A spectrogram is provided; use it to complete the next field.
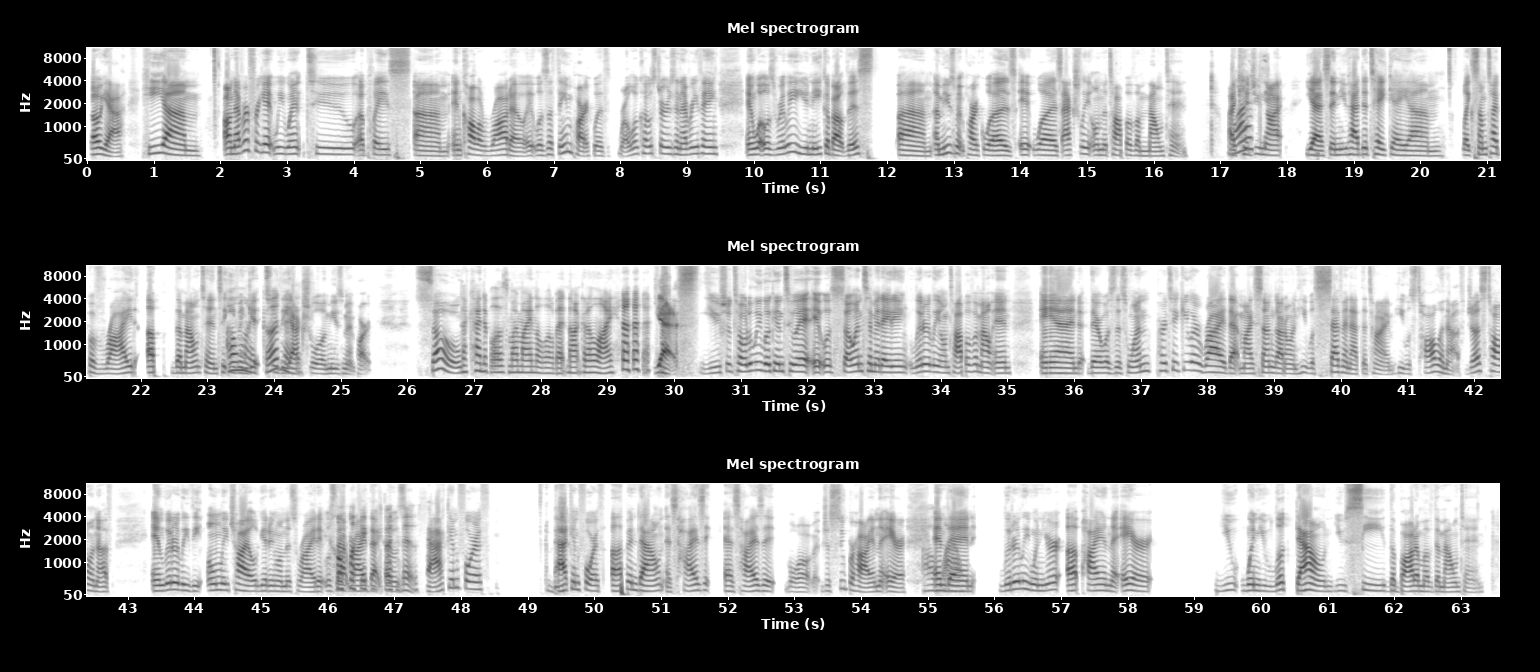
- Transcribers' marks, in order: tsk; other background noise; tsk; laugh; laughing while speaking: "Oh, my goodness"
- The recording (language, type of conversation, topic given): English, unstructured, What’s your favorite way to get outdoors where you live, and what makes it special?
